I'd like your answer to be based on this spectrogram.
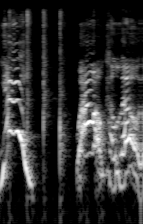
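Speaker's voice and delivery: high, loud, delighted squeal of welcome; excited squeal. Real, not acted. Greeting a live viewer with a thrilled squeal. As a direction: burst out with joy at a guest.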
